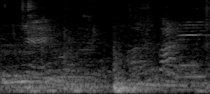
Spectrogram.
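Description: Children's voices talking and calling out in a large hall, with a sudden louder burst a little after a second in.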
